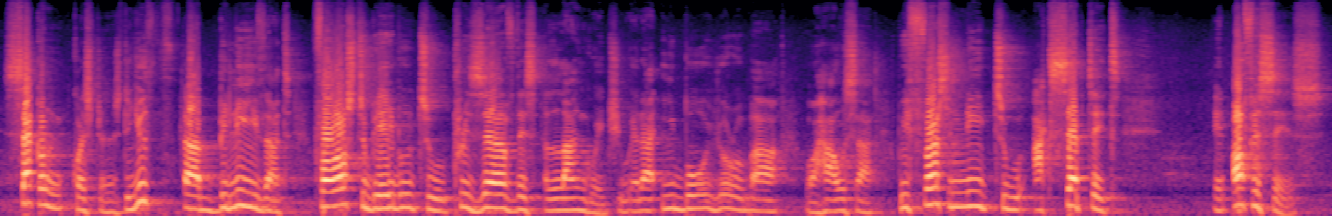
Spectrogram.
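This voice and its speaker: A man's voice: fairly high pitch, a little slow. A man asking a guest a two-part question, setting out items one by one. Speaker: interviewer. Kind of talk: interview questions.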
